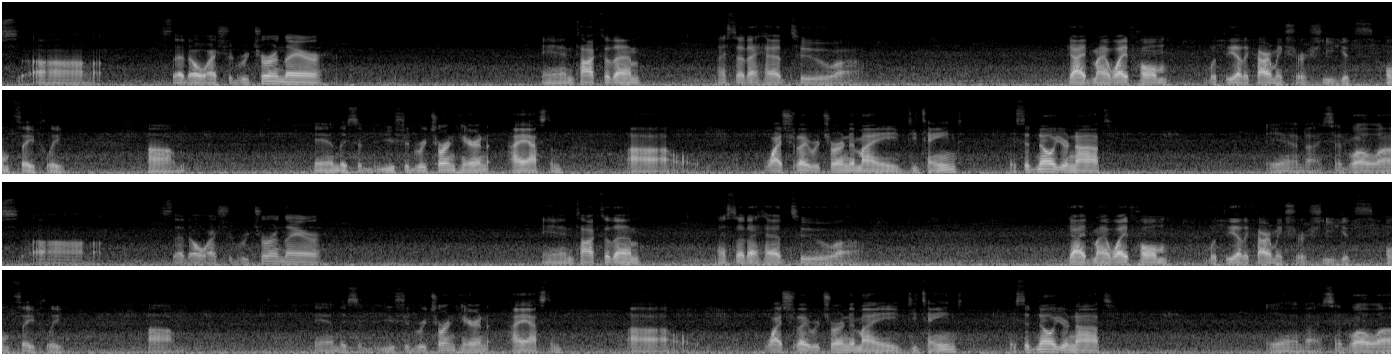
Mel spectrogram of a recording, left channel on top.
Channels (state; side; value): normal; both; correlation 0.80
